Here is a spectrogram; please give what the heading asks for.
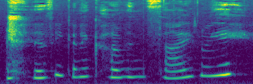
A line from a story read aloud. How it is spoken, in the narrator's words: she sobbed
